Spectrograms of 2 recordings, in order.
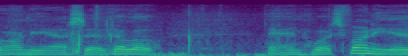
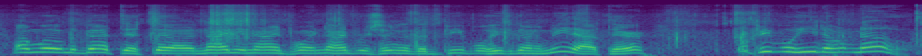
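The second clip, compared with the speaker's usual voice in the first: retold retort; 7 semitones higher, 8 dB louder than usual. Retorting to the dog owner.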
